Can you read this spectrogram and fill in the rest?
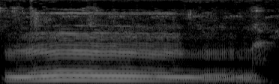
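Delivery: MM as one long, low hum; letter sound. Shown as a demonstration. Teacher showing the new ending consonant, long hummed letter sound. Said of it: "to an M".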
